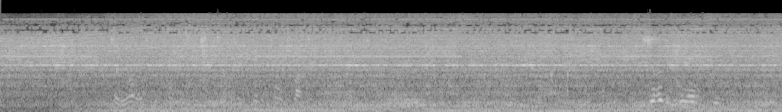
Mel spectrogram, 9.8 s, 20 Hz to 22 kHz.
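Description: A C-17 military jet aircraft at an air show, a loud, steady roaring engine drone that fills the whole stretch, with people talking and shouting nearby over it.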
